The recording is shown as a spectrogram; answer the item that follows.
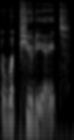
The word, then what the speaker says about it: repudiate: Last one is repudiate. R-E-P-U-D-I-A-T-E. Repudiate. 4 syllables, stress on the second.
